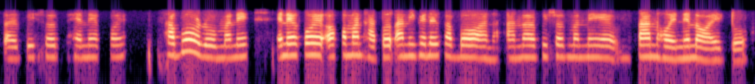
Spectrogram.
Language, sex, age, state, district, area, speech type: Assamese, female, 18-30, Assam, Nalbari, rural, conversation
